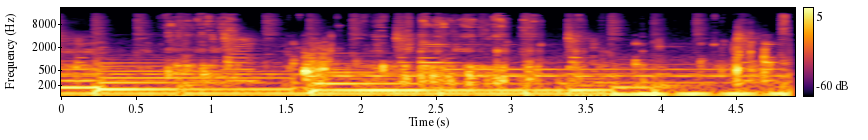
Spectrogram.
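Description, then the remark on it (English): Detox tea being poured, with soft dripping and a brief slurping sip, over a steady low tonal hum throughout. “I told y'all, I'm going to start sipping on this tea again.”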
